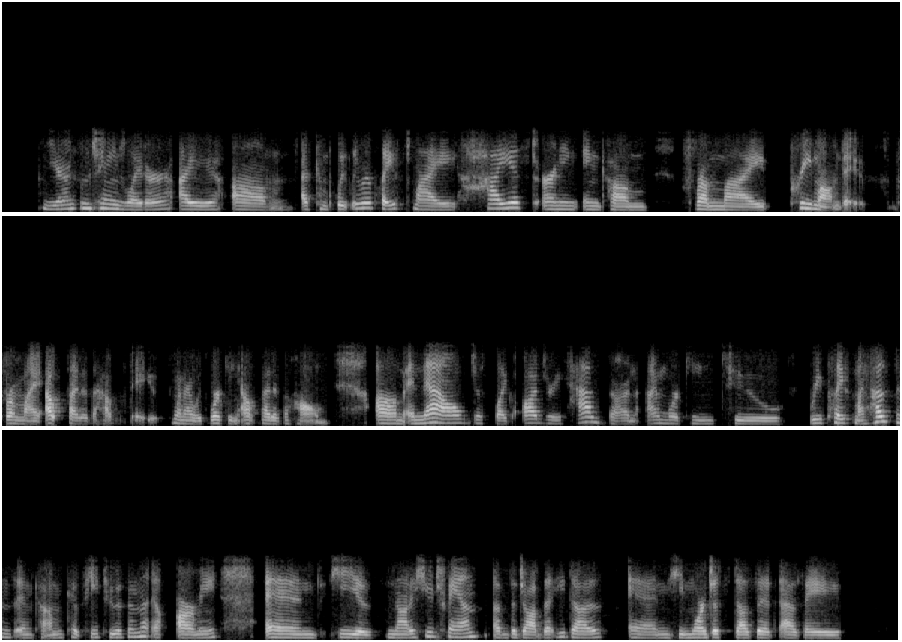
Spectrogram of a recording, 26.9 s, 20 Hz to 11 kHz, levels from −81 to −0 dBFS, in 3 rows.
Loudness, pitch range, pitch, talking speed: -25 LUFS, 165-205 Hz, 180 Hz, 170 wpm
